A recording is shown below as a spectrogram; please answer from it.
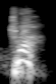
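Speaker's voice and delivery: spitting sound. Retold or imitated. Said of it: "ludah itu loh".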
